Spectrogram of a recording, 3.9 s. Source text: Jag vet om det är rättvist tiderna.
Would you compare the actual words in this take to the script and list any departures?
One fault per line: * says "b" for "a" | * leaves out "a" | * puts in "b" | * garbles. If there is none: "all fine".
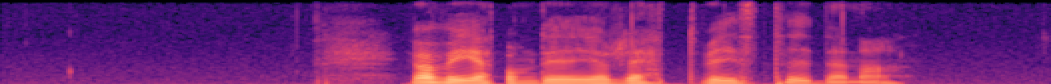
all fine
